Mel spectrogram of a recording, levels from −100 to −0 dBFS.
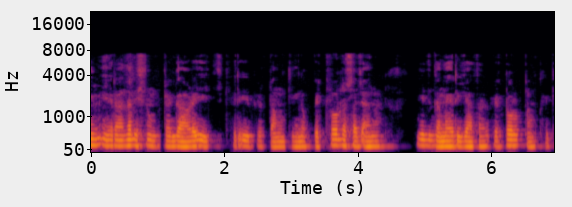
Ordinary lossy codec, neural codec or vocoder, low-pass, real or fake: AAC, 32 kbps; none; 7.2 kHz; real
